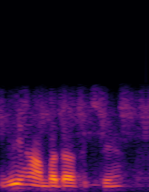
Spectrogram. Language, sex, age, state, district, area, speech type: Urdu, male, 18-30, Bihar, Purnia, rural, conversation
